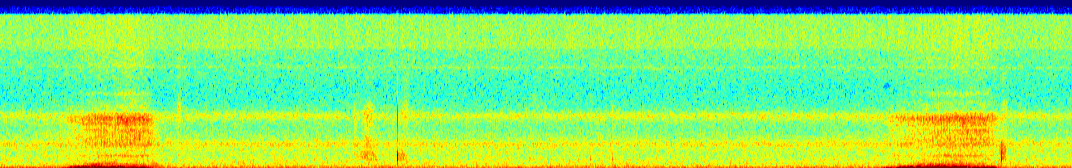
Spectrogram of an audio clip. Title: Snoring doggy🐶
